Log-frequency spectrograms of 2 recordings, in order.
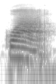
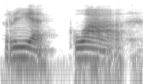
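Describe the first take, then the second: First: The first sound is an L. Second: The first sound is a rolled R. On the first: "many Thai people will pronounce it as an L" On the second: "the proper way is to roll it a little bit"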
